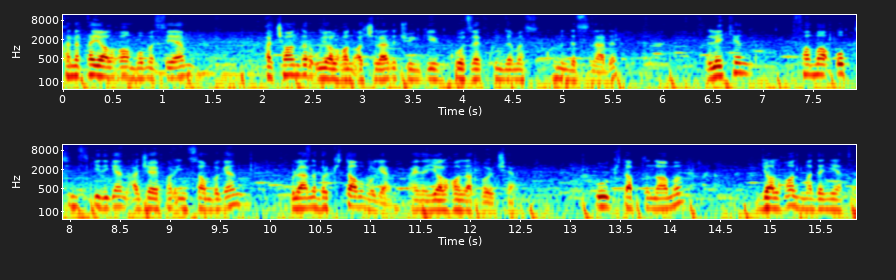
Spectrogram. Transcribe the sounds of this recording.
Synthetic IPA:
qʰɑnɑqɑjɒlˠʁɒnbomasajam | qʰɑt͡ʃʰɒnd̪ɪɾʊjɒlˠʁɒnʔɒ̰t͡ʃʰɪlad̪ɪt͡ʃʰʊŋkʲʰɪkʰɵzakʰʊnd̪ama | kʰʊnɪd̪asɪnad̪ɪ | le̞kʲʰɪn | famaʔop̚t̪ʰɪmɪskʲid̪eɡʲanʔa̰d͡ʒɒjbɪɾʔɪnsɒnboɡʲan | ʊlaɾnɪbɪɾkʲʰɪ̥t̪ʰɒbɪboɡʲa̰na̰jnanjɒlˠʁɒnlaɾbojɪt͡ʃʰa̰ | ʊkʲʰɪ̥t̪ʰɒb̚t̪ɪnɒmɪ | jɒlˠʁɒnmad̪anijat̪ʰɪ

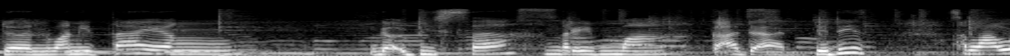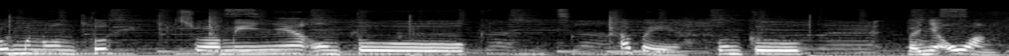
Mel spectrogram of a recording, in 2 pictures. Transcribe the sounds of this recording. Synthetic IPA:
danwanit̪ajaŋ | ŋɡaʔbisanəɾimakəadaʔand͡ʒadi | səlalumənunt̪ʊt̪̚suwamiɲaunt̪ʊk̚apajaunt̪ʊk̚baɲakoaŋ

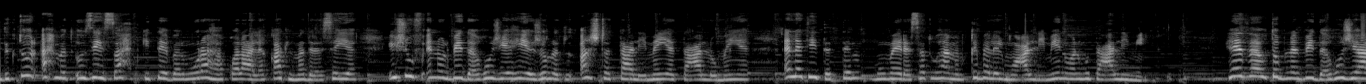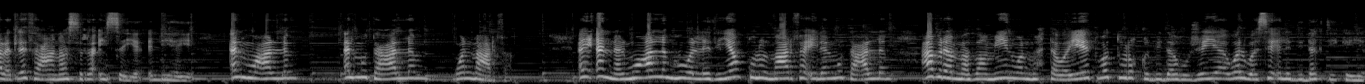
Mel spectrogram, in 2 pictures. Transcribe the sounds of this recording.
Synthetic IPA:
d̪ːʊkt̪uːɾʔaħmæd̪ʔuziːlsˤɑħbkɪt̪ɛːbælmʊɾˤɑːɦɑqwɪlʕalɑqɑːt̪ɪlmad̪ɾˤɑsɪjːajʃuːfʔɪnːʊlbiːd̪aɣuːʒjaɦɪjːæʒʊmlalʔɑnʃt̪ˤɑt̪ːaʕliːmɪjːat̪ːaʕalːʊmɪjːa | ʔælːæt̪it̪æt̪ɪmːʊmɛːɾˤɑsæt̪ʊhæmɪnqɪbælɪlmʊʕalːɪmiːnwɪlmʊt̪aʕalːɪmiːn | hɛːðæwt̪ʊbnɪlbid̪æɣuːʒjaʕalæt̪lɛːθaʕɑnɑːsˤɨɾˤɑʔiːsɪjːa̰ʔɪlːihɪjːa | ʔælmʊʕalːɪm | ʔɪlmʊt̪aʕalːɪmwɪlmaʕɾɪfa | ʔæjʔænːælmʊʕalːɪmɦʊwːlːæðijɑnqʊlʊlmaʕɾɪfaʔɪlælmʊt̪aʕalːɪm | ʕabɾˤɑlmɑðˤɑːmiːnwɪlmʊħt̪awæjɛːt̪wɪt̪ˤːʊɾʊqɪlbid̪aɣuʒɪjːawɪlwæsɛːʔɪlɪd̪ːid̪ɑkt̪ikɪjːa

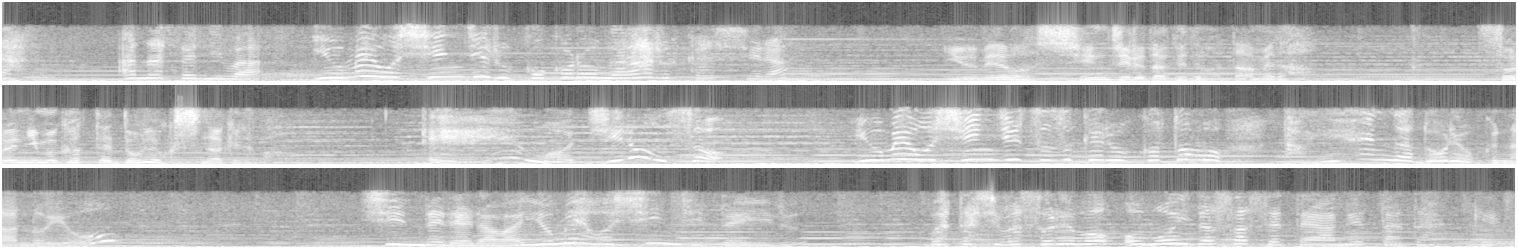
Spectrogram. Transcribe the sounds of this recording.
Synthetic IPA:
a | anat̪aɲ̟iβa | jɯme̞o̞ɕĩɲ̟d͡ʑiɾɯ̟ko̞ko̞ɾo̞ɡaːɾɯ̟kaɕiɾa | jɯ̟me̞β̞aɕĩɲ̟d͡ʑiɾɯ̟d̪ake̞d̪e̞β̞ad̪a̰me̞d̪a | so̞ɾe̞ɲ̟imɯ̟kat̪ːe̞d̪o̞ɾʲo̞kɯ̟̥ɕinake̞ɾe̞ba | emo̞t͡ɕiɾõ̞ɰ̃so̞ːjɯ̟me̞o̞ɕĩɲ̟d͡ʑit͡sɨzɨke̞ɾɯ̟ko̞t̪o̞mo̞t̪aihẽ̞nːad̪o̞ɾʲo̞kɯ̟nano̞̰jo | ɕĩnd̪e̞ɾe̞ɾaβ̞ajɯ̟me̞o̞ɕĩɲ̟d͡ʑit̪e̞iɾɯ̟βat̪aɕiβaso̞ɾe̞βo̞ʔomo̞id̪asase̞t̪e̞aɡe̞t̪ad̪ake̞

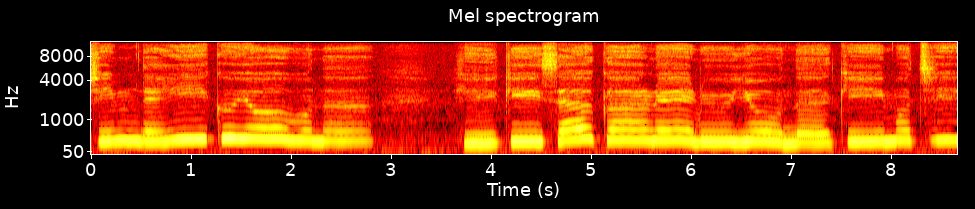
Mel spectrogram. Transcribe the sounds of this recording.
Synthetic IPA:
ɕind̪e̞ikɯjona | çikʲisakaɾe̞ɾɯjoːnakʲimo̞t͡ɕi

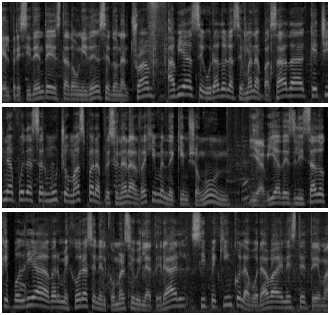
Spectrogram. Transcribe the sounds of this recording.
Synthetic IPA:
e̞lpɾe̞siðe̞nt̪e̞ːst̪aðo̞unið̞e̞nse̞ðo̞nald̪t̪ɾampaβiaːse̞ɣuɾaðo̞lase̞mãnapasaðake̞t͡ʃinapwe̞ðease̞ɾmut͡ʃo̞maspaɾapɾe̞sjo̞naɾalre̞ximẽ̞nd̪e̞kimʃoŋun | ia̰βiaðe̞zlisað̞o̞ke̞po̞ðɾiaːβe̞ɾme̞xo̞ɾase̞ne̞lko̞me̞ɾsjo̞β̞ilat̪e̞ɾalsipe̞kiŋko̞laβo̞ɾaβaene̞st̪e̞t̪e̞ma̰

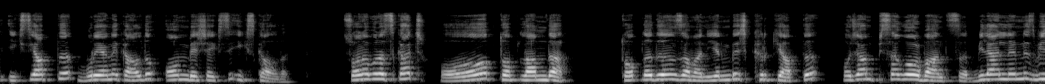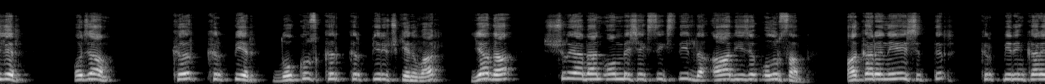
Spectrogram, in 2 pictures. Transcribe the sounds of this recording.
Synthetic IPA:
icsjap̚t̪ʰɯbuɾajanɛkalˠd̪ɯo̞nbɛʃɛcsiicskʰalˠd̪ɯ | so̞nɾabuɾasɯ̥kʰat͡ʃhopt̪ʰo̞plˠamd̪a | t̪ʰo̞plˠad̪ɯːnɯzːamanjiɾmibɛʃkʰɯɾkjap̚t̪ʰɯ | ho̞d͡ʒampi̥saɡo̞ɾbant̪ʰɯ̥sɯbilʲænlʲe̞ɾinizbilʲiɾ | ho̞d͡ʒam | kʰɯɾkʰːɯɾk̚biɾd̪o̞kuzkʰɯɾkʰːɯɾk̚biɾyt͡ʃcʰe̞nivaɾ | jad̪a | ʃuɾajabæno̞nbɛʃɛcsiicsd̪iːlʲd̪ɛʔaːd̪ijed͡ʒɛko̞lˠuɾsam | akaɾanejɛiʃit̪ːiɾ̥ | kʰɯɾk̚biɾinkʰaɾa

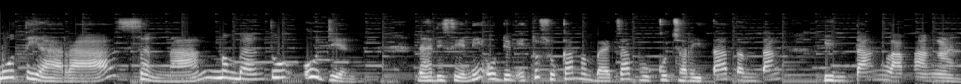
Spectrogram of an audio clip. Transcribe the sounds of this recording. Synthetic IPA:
mut̪iaɾasənaŋməmbant̪uudɪnː | ahdisiniʔudɪnit̪usukaməmbat͡ʃabukut͡ʃəɾit̪at̪ənt̪aŋ | bint̪aŋlapaŋan

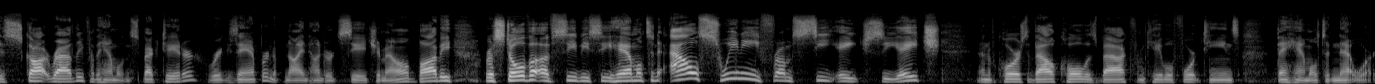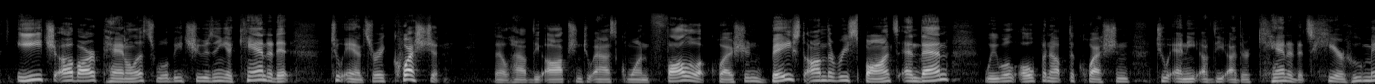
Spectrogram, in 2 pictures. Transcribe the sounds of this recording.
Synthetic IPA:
ɨz̥skɑt̚ɹædˡlˠifə˞ðɨɦæ̃ml̩ˠtn̩spɛk̚tʰeɪɾə˞ɹɪkzæ̃mpɹɨ̃nʌvnã̰ɪ̃nhʌ̃ndɹəd̥sieɪt͡ʃɛ̃mɛlˠbɑbiɹɨstoʊvəʌv̥sibisiɦæ̃ml̩ˠtʰɨ̃nælˠswĩnifɹʌ̃msiʔeɪt͡ʃsieɪt͡ʃ | ʔɨ̃nʌv̥kʰɔɹsvælˠkʰoʊlˠəzbækfɹʌ̃mkʰeɪbl̩ˠfɔɹtʰĩnzðɨɦæ̃ml̩ˠtɨ̃nːɛ̰ʔwɜ̰˞kit͡ʃʌvaʊə˞pʰænl̩ˠəstswəlˠbit͡ʃʰʉzɪ̃ŋɨkʰæ̃ndɨɾeɪt̚ʰ | ɨʔæ̃nsə˞ɨkʰw̥ɛst͡ʃɨ̰̃n | ðeɪlˠəvðiʔɑpʃn̩tʰəæskwʌ̃nfɑlˠoʊʌp̚kʰw̥ɛst͡ʃɨ̃nbeɪstn̩ðɨɹɨspɑ̃nsɨ̃nðɨ̃nwiwɪlˠʔoʊpɨ̃nʌp̚ðɨkʰw̥ɛst͡ʃɨ̃ntʰəʔɛniʔʌvðiʔʌðə˞kʰæ̃ndɨɾɨɪtshiɹhum

